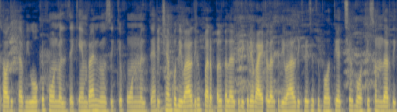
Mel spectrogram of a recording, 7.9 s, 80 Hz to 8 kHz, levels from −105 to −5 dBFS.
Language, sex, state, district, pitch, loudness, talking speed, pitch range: Hindi, male, Jharkhand, Jamtara, 125 Hz, -24 LUFS, 300 wpm, 120-130 Hz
